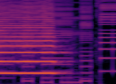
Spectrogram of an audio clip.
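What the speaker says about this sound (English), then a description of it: "I taught her how to play B, which sounds like this" A flute sounds a sustained B note, a clear tone with steady harmonics, held about half a second before a shorter repeat and a cutoff, with soft low accompaniment underneath.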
